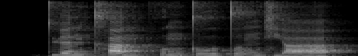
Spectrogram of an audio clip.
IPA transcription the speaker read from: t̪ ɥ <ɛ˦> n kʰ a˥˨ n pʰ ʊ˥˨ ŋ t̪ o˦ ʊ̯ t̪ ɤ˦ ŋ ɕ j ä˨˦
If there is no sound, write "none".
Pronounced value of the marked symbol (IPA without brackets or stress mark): ɛ˦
